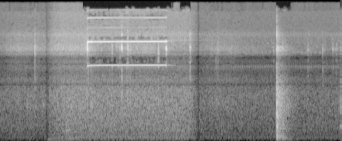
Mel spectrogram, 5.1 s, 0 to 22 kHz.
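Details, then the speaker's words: Olympus OM10 FC film camera with its power switch pushed fully forward for battery check: a steady high electronic beep lasting about a second, then stopping. "if you press it all the way forward it's a battery check and it beeps i'm not sure you can hear that"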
